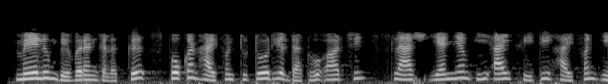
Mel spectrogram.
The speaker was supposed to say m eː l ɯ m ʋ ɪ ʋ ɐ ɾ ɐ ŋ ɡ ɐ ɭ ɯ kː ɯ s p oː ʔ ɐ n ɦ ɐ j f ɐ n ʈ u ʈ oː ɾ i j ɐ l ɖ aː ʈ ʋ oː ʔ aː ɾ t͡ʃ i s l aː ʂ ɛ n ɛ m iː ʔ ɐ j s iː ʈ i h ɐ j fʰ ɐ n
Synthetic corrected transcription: m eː l ɯ m ʋ ɪ ʋ ɐ ɾ ɐ ŋ ɡ ɐ ɭ ɯ kː ɯ s p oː k ɐ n ɦ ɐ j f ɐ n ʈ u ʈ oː ɾ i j ɐ l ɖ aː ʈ ʋ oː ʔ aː ɾ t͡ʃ i s l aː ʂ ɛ n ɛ m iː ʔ ɐ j s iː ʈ i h ɐ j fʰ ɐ n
